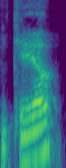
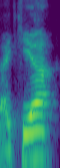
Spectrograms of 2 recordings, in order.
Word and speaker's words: IKEA: the um annual uh winter sale at EA. Some of you may call it IKEA, which is also a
